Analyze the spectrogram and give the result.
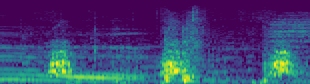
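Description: A dog barks three times in quick succession, fairly loud, the first bark drawn out into a falling whine before two shorter, sharper barks.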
